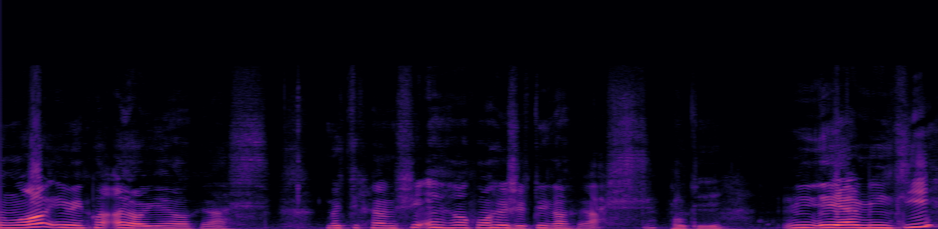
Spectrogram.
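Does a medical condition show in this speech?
Yes: cerebral palsy.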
